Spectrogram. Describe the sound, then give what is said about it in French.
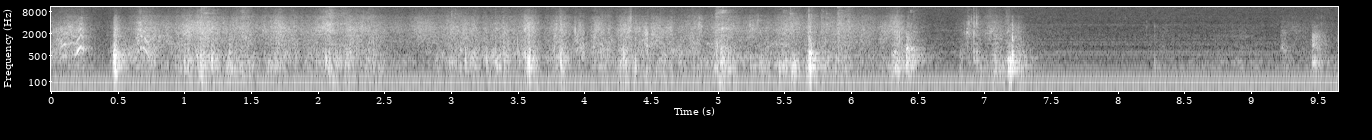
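A man undressing in his bedroom: a burst of scratchy zipper pulls and fabric rustling, irregular and fairly loud for about seven seconds, then settling into faint rustles over a low, steady hum. “se déshabille.”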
